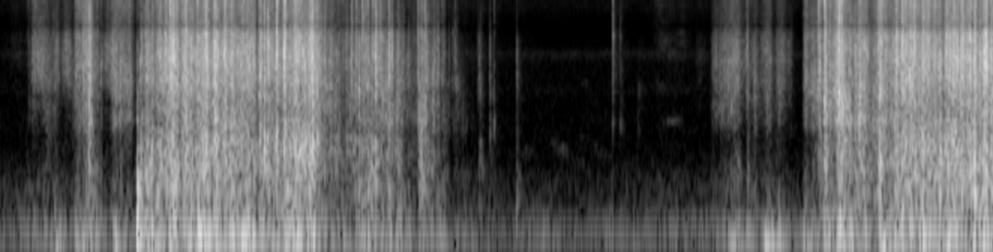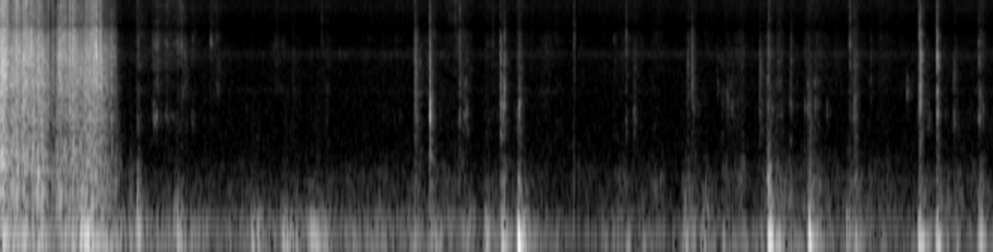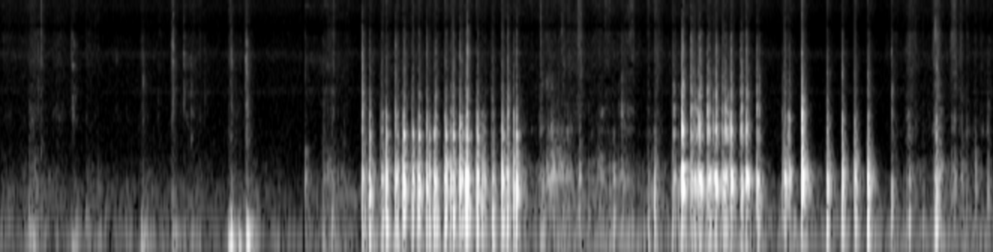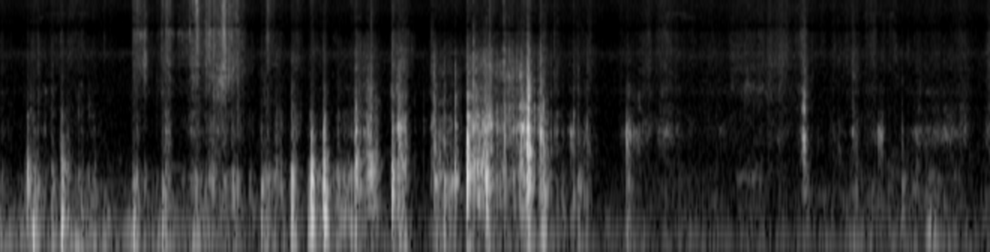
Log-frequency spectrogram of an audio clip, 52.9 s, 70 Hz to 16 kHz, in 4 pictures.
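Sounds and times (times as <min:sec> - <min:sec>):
packaging crinkling and tearing: 0:00.5 - 0:06.6, 0:09.6 - 0:14.9.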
